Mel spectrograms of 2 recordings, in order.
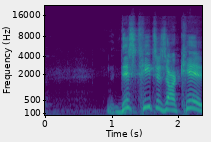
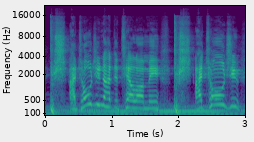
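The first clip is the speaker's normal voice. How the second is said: higher, louder sibling gloat; taunting sibling; 5 semitones higher, 5 dB louder than usual. Retold or imitated. Kid to his brother once the parent leaves, a mock gloat.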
